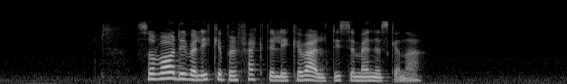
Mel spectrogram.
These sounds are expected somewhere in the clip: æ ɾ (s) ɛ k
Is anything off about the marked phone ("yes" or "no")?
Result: yes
